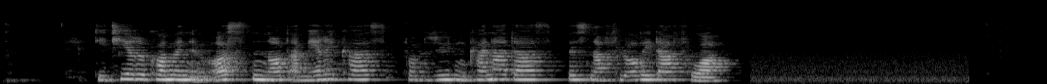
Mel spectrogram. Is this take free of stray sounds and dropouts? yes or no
yes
